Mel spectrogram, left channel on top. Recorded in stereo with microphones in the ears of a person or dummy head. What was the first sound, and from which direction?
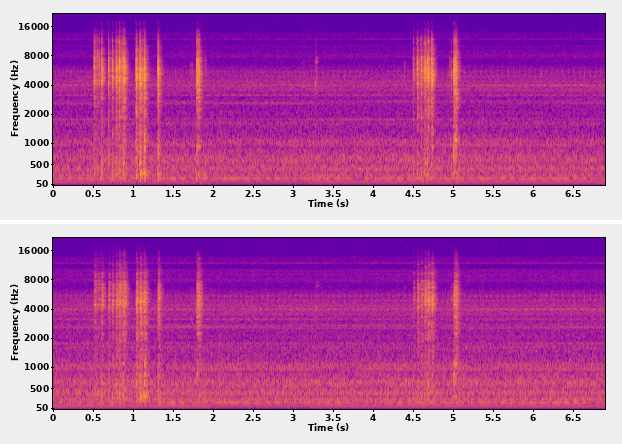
Tape being pulled, 80° left.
